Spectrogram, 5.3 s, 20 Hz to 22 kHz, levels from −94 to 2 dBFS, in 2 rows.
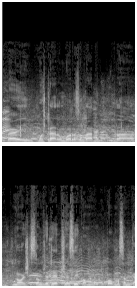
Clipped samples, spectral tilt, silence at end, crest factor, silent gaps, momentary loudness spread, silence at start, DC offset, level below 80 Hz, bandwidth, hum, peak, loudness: under 0.1%; -3.5 dB/octave; 0 s; 14 dB; none; 5 LU; 0 s; under 0.1%; -48 dBFS; 14 kHz; none; -2 dBFS; -15 LUFS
